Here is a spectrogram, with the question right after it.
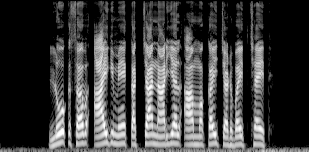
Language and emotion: Maithili, neutral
